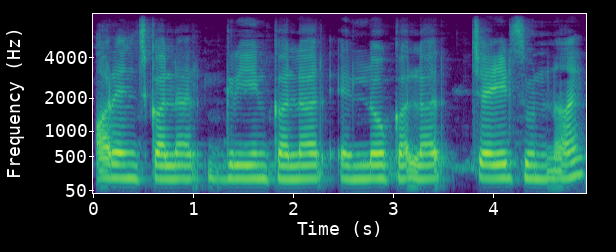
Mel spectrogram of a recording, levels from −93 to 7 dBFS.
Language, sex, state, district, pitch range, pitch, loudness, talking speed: Telugu, female, Andhra Pradesh, Sri Satya Sai, 180-190 Hz, 185 Hz, -15 LUFS, 95 wpm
